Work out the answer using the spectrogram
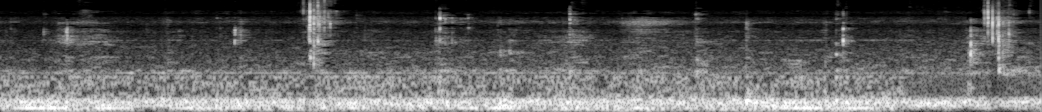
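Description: Close-miked chewing of a mouthful of crushed white slate pencil, a wet, squishy mastication with a few sharp clicks, one about a second and a half in and a couple near the end.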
